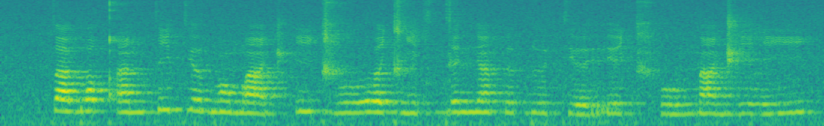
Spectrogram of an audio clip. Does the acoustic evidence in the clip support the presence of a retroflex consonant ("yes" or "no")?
no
